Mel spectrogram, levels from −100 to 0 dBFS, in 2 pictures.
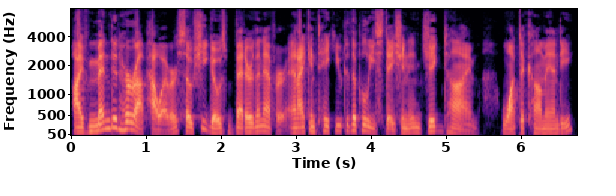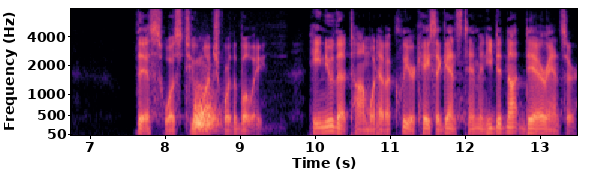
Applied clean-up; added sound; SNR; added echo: none; Brass instrument; -1 dB; none.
